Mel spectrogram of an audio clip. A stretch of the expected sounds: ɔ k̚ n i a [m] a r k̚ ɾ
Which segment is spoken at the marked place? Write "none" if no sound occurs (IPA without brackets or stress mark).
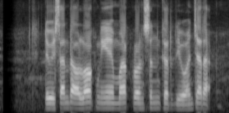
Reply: m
